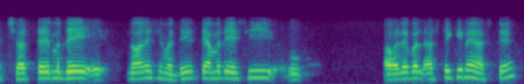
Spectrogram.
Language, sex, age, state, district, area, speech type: Marathi, male, 18-30, Maharashtra, Wardha, rural, conversation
